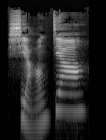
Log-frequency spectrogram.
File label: "xiang jia", Chinese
